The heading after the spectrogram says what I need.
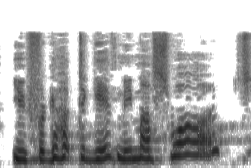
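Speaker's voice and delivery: put-on small, frightened, scared little girl voice. Retelling putting his daughter to bed, he voices her: imitating a scared little girl. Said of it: "with her little girl voice, this kind of scared".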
